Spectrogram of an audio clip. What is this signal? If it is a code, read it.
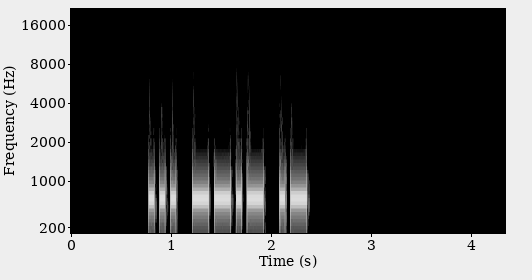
Morse code, heard as a keyed tone, about 22 wpm, 700 Hz. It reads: SQA
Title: USA Call Sign Postfixes - 3 Letters 22wpm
